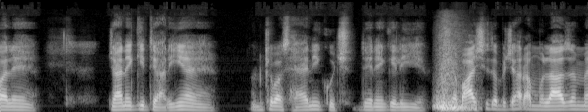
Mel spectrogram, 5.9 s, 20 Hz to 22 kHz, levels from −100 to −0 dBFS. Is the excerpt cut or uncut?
cut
